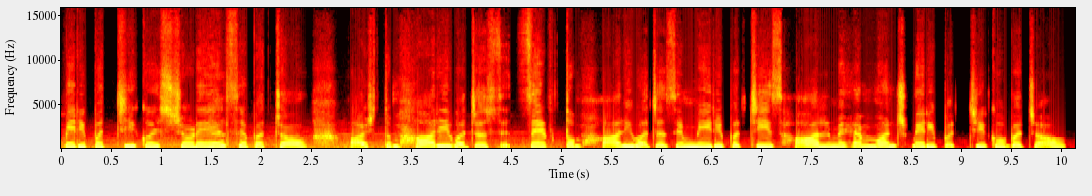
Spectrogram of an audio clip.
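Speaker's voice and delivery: high, frantic begging; desperate plea. A narrator's reading. Mother begging husband to save their daughter, high and frantic. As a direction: plead for your child in panic.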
